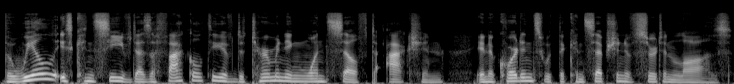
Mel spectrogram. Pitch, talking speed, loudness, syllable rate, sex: 135 Hz, 165 wpm, -22 LUFS, 5.3 syllables/s, male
